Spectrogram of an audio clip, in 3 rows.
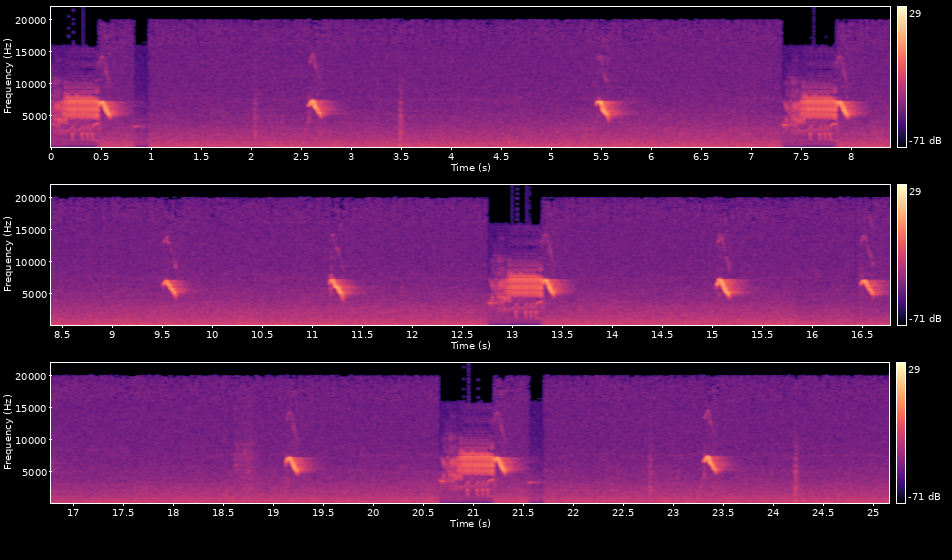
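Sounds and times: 
sunbird giving piercing high calls: 0.1 - 25.1
short crackly noise bursts: 0.8 - 12.8, 13.3 - 20.7, 21.3 - 25.1.

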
